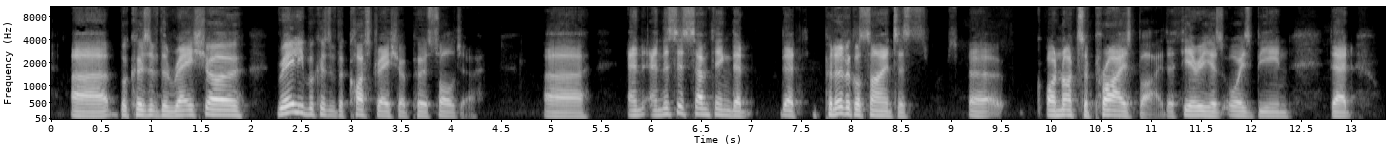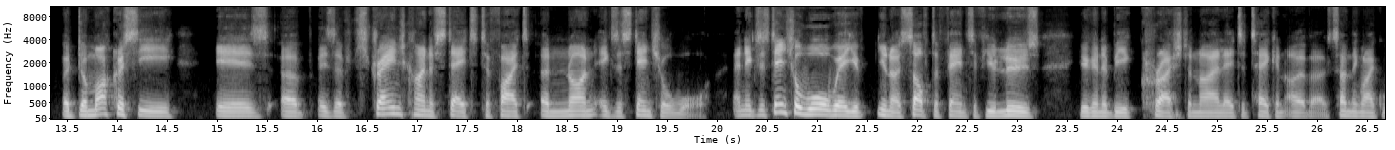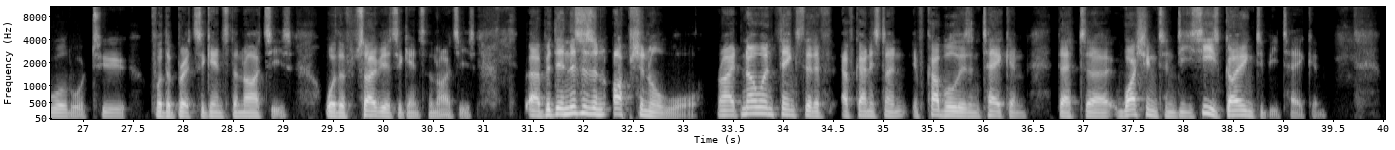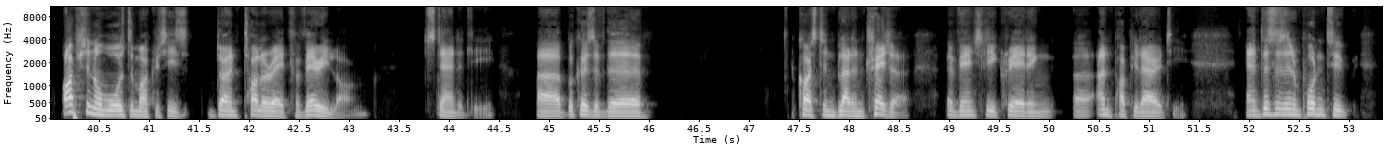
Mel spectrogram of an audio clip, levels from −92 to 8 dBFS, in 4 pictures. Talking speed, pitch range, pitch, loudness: 160 wpm, 115-145 Hz, 125 Hz, -18 LUFS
